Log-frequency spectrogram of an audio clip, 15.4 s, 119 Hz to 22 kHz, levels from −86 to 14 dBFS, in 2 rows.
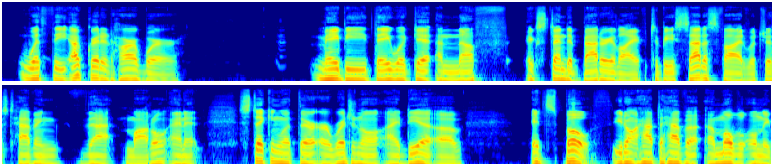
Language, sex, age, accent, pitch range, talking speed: English, male, 20-39, American, 100-135 Hz, 150 wpm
